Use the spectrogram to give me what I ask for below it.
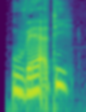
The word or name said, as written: uværdig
